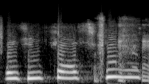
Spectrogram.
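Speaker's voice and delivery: high and slow through laughter; laughing. Real, not acted. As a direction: repeat the pun while cracking up. Laughing echo of a pun.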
